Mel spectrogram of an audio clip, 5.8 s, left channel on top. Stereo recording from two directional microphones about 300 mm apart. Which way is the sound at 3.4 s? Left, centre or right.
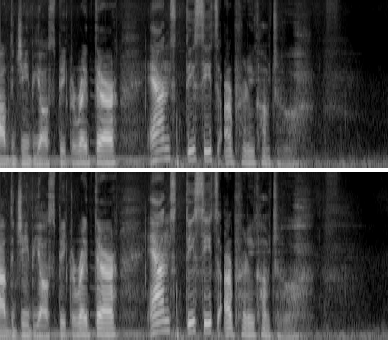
Left.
